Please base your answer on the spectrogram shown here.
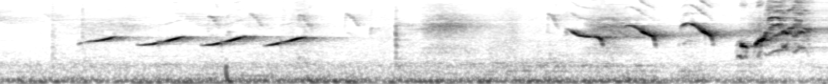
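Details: Gacor white-rumped shama singing: four clear, level whistled notes in a quick series, a brief pause, then bright swooping and buzzy phrases climbing higher, over a low steady background rumble.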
